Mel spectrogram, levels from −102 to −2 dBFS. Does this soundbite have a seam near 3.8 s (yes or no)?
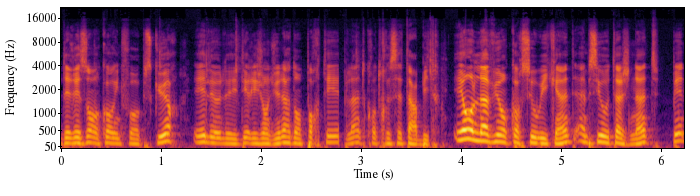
yes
